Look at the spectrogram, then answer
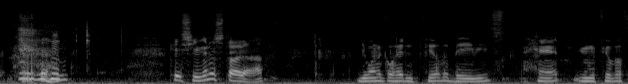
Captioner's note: laughing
